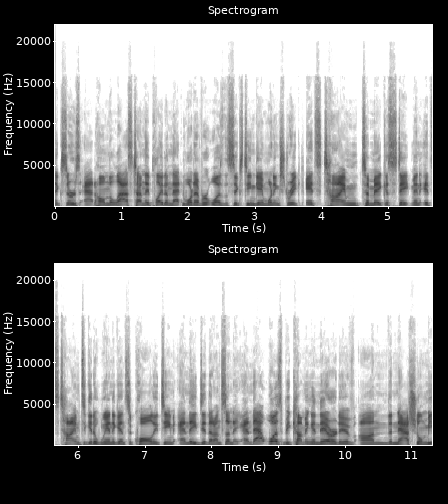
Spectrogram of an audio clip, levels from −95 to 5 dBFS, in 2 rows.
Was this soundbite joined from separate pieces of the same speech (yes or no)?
yes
